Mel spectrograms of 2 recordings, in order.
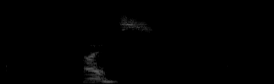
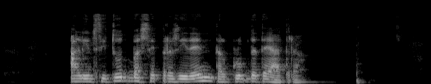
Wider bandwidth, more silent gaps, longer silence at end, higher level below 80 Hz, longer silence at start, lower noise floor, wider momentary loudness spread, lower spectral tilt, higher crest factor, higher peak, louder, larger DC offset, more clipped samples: first, 13 kHz vs 11.5 kHz; neither; second, 0.45 s vs 0.7 s; second, -88 dBFS vs -62 dBFS; second, 0.05 s vs 0.7 s; first, -88 dBFS vs -69 dBFS; first, 10 LU vs 6 LU; second, -2 dB/octave vs -5.5 dB/octave; about the same, 20 dB vs 22 dB; second, -36 dBFS vs -8 dBFS; second, -51 LUFS vs -27 LUFS; neither; neither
